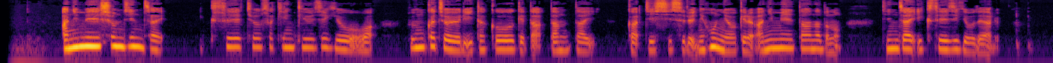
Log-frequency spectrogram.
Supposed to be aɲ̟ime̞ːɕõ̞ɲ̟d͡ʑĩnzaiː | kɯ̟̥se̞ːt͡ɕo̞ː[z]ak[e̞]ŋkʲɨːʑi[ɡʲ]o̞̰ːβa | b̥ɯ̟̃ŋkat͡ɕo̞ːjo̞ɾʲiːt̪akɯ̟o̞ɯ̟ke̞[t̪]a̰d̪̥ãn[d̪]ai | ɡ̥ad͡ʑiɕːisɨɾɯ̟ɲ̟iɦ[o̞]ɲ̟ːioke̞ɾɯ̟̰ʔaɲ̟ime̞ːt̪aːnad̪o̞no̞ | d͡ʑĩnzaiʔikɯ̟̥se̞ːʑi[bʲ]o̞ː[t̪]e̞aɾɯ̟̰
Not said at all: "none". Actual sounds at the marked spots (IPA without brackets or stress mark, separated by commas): s, ẽ̞, ɡʲ, t̪, t̪, õ̞, ɡʲ, d̪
